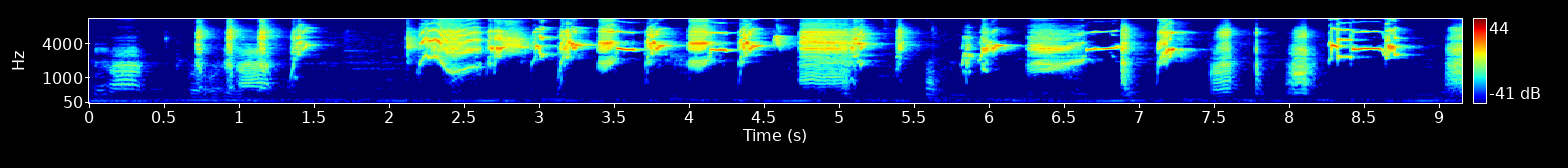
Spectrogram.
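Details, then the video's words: Javan myna (jalak kebo) delivering isian filler song used to coax birds into singing: a nearly continuous stream of harsh squawks, rasping chatter and sharp whistled squeaks, with several clear whistles near the end. "JALAK KEBO KICAUAN PALING KREN SUARA ISIAN"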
